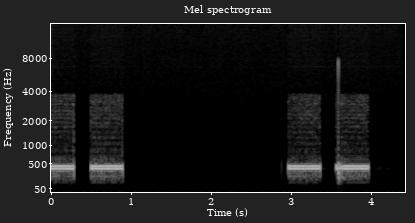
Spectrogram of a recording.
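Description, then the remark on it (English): A phone line ringing out with a steady double-burst ring tone, two pairs of buzzy rings separated by a pause of silence, with a faint click near the end, as a call is placed by pressing a speed-dial button on an old phone. “Get the old phone out. Press, press dial Woody.”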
